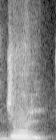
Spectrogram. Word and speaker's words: जूल: आ जाता है तो इट्स how that scientist used to pronounce it, so used to pronounce it एज जूल, तो हम उसको जूल ही बोलेंगे। वो कुछ और, मतलब आपका नाम है, आपने डिसाइड करना है कि उसे कैसे प्रोनाउंस किया जाए, तो ही used to call it जूल।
